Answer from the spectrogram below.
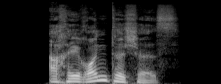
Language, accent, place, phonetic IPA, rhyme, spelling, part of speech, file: German, Germany, Berlin, [axəˈʁɔntɪʃəs], -ɔntɪʃəs, acherontisches, adjective, De-acherontisches.ogg
- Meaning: strong/mixed nominative/accusative neuter singular of acherontisch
